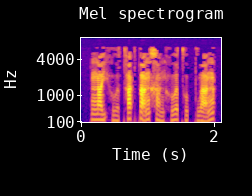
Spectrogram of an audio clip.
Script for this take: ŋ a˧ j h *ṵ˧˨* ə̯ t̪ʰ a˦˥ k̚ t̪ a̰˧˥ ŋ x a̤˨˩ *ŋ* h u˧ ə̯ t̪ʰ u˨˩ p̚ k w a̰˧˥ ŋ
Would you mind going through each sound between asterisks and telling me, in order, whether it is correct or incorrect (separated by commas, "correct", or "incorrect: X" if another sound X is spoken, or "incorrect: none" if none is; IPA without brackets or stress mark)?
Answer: incorrect: ṳ˨˩, correct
